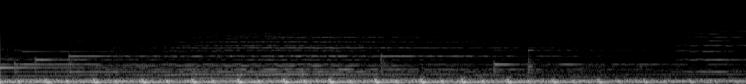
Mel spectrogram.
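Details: Fast, steady whooshing pulses, about 130 a minute, over soft music, played in a pro-life talk describing embryonic development: a fetal heartbeat.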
